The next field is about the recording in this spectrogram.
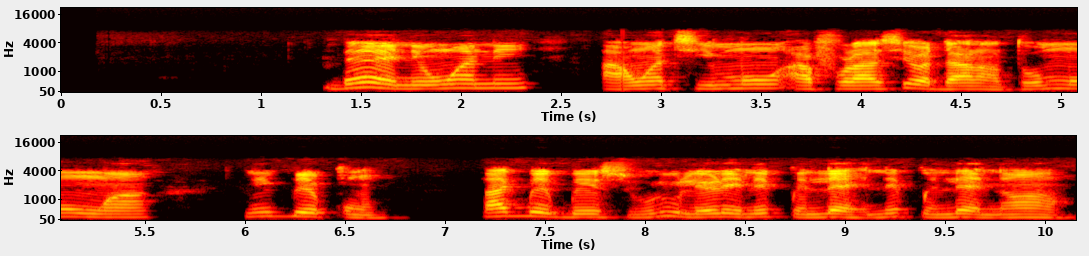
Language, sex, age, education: Yoruba, female, 15-29, tertiary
